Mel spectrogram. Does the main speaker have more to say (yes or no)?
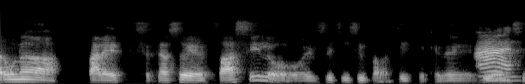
no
